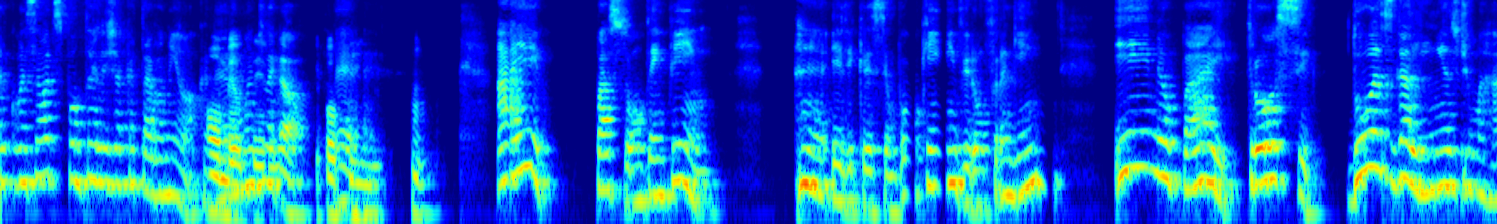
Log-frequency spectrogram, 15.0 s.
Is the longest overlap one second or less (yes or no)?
no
